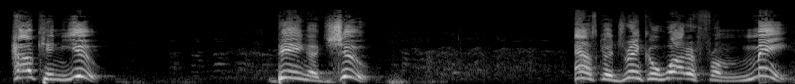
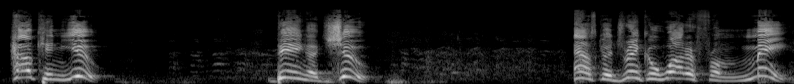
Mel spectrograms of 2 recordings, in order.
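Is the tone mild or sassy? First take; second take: sassy; sassy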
